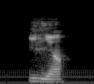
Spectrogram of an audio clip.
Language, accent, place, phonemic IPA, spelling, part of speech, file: French, France, Lyon, /i.ljɛ̃/, îlien, adjective / noun, LL-Q150 (fra)-îlien.wav
- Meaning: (adjective) Pre-1990 spelling of ilien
